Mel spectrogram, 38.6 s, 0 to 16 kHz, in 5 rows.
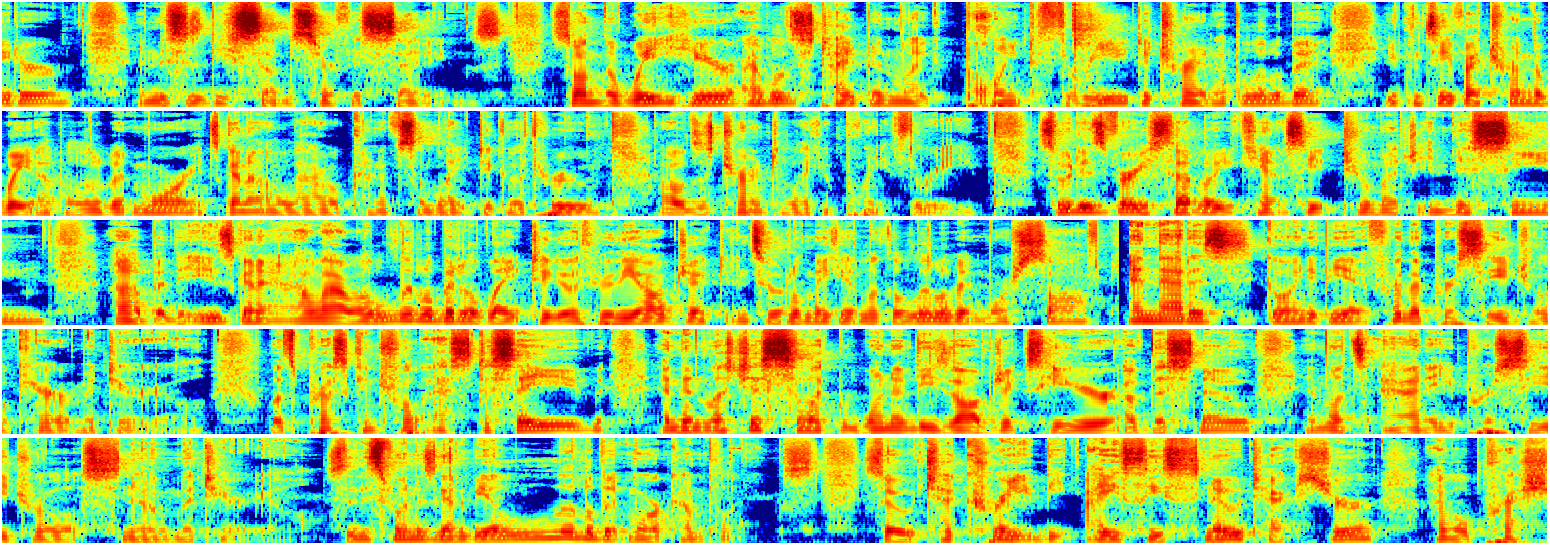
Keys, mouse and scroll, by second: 3.1 click, 5.1 typing, 5.3 Return, 6.5-7.4 scroll down 2, 7.4 click, 10.7-11.4 ctrl+middle drag, 10.7 ctrl+z, 11.9 shift+middle click, 12.2-12.6 shift+middle drag, 12.4-13.2 shift+scroll up 1, 13.0 shift+middle drag, 14.5 middle drag, 15.0-15.9 shift+middle drag, 17.3-19.0 drag, 18.8 right click, 20.0-21.0 scroll down 2, 20.5 middle drag, 21.1 middle click, 21.2 middle click, 21.5-22.5 scroll down 3, 25.2 ctrl+s, 26.2-26.7 scroll down 1, 26.5-27.0 middle drag, 27.0 scroll down 1, 27.4-28.1 right drag, 28.9 middle click, 29.5-30.6 scroll up 1, 30.1 click, 31.5-32.9 scroll down 3, 31.6 shift+middle click, 32.5 middle click, 32.5 h, 33.2 middle click, 34.1-34.6 middle drag, 34.8-35.4 middle drag, 35.5-36.3 middle drag, 36.9-37.8 middle drag, 38.3 shift+a.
